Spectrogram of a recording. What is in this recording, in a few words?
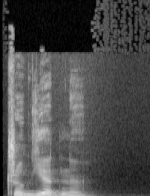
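"тшыгйӧдны", Komi, female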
